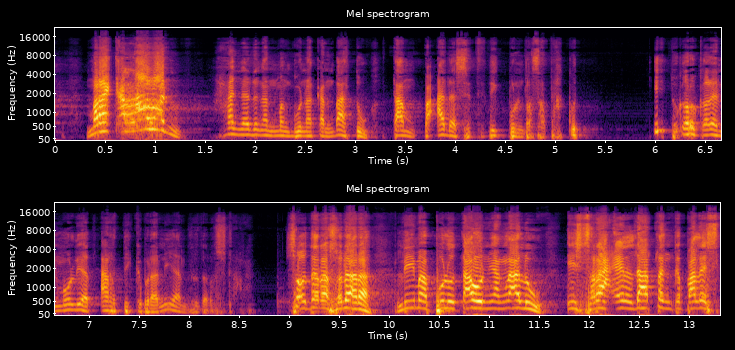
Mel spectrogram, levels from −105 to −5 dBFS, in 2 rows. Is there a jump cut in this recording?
yes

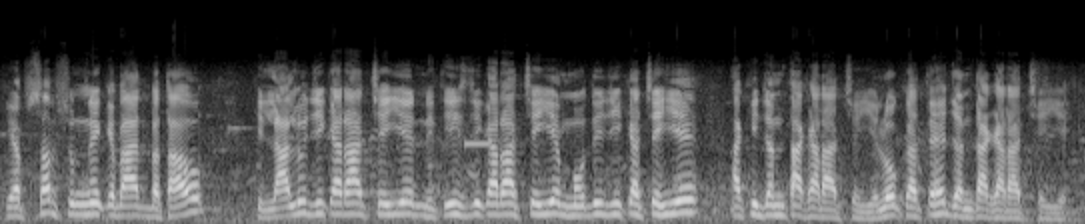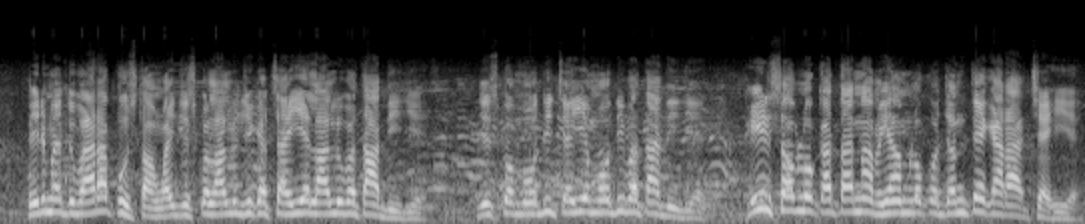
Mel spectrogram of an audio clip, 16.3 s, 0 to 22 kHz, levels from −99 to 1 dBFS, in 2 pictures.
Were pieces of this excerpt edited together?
no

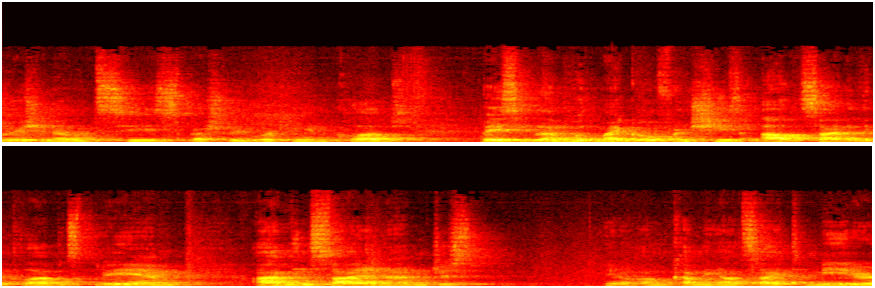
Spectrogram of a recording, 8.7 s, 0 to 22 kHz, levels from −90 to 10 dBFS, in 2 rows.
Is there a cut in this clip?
no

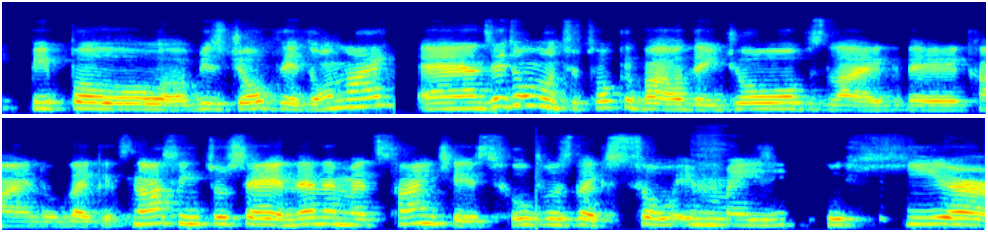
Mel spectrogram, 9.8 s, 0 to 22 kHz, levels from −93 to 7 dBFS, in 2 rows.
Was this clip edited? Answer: yes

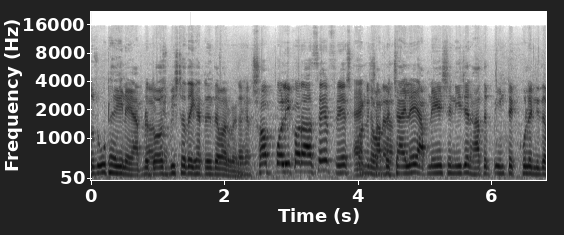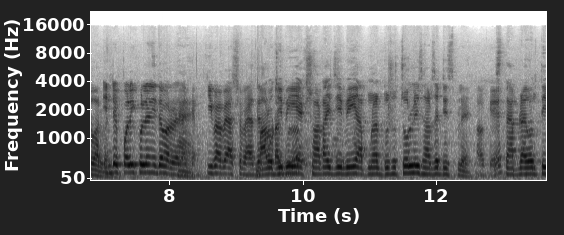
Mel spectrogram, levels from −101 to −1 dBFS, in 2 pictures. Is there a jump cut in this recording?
no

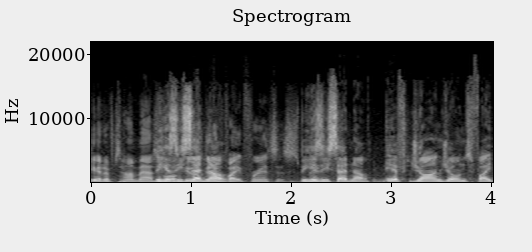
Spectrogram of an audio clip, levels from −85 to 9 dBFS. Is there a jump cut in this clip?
yes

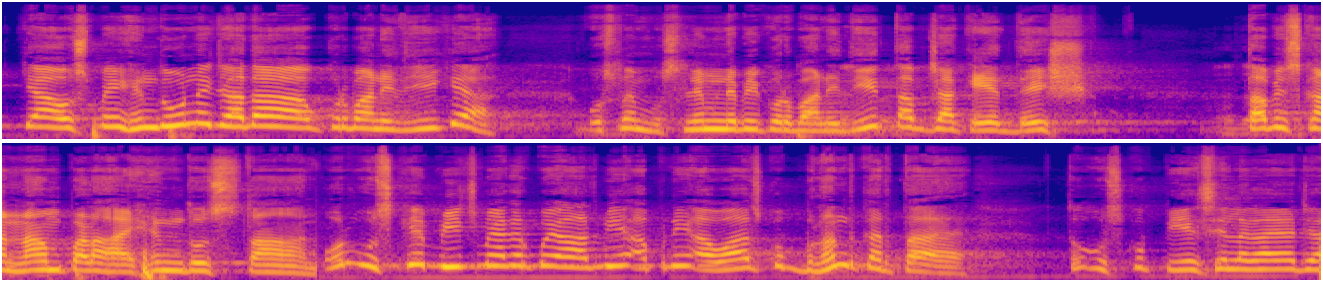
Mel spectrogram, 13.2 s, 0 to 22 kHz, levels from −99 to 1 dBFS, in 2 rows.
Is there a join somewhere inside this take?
yes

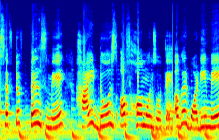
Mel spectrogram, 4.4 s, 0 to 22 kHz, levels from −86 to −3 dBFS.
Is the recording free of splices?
no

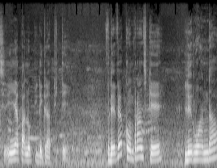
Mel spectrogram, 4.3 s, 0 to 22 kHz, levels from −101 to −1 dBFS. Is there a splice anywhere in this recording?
no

